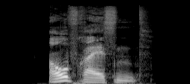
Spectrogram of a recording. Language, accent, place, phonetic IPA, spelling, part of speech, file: German, Germany, Berlin, [ˈaʊ̯fˌʁaɪ̯sn̩t], aufreißend, verb, De-aufreißend.ogg
- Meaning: present participle of aufreißen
